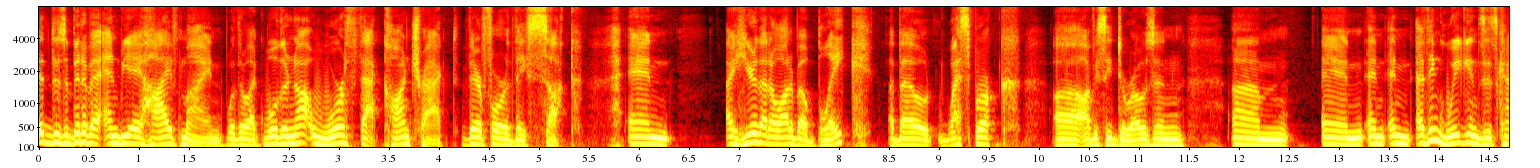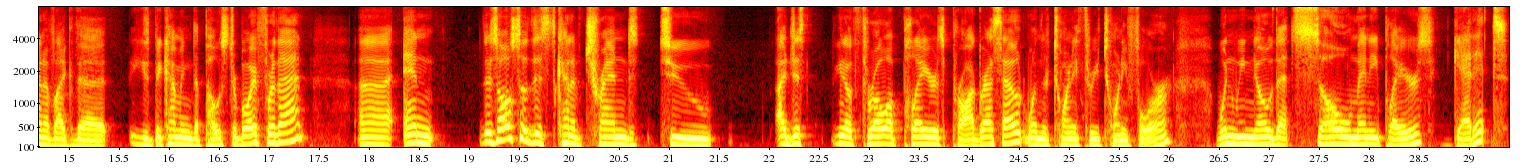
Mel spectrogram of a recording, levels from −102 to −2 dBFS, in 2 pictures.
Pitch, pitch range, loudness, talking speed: 145 Hz, 130-155 Hz, -16 LUFS, 170 wpm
